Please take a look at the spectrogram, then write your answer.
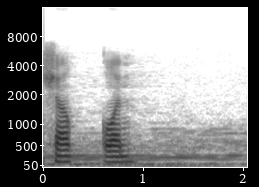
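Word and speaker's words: شَقًّا: Nah, ketika berhenti di syaqqon di sini kita berhenti di huruf yang berharakat fatahtain sehingga di sini berlaku hukum mad iwad. Dan cara bacanya seperti tadi ya, fatah tain tersebut berubah menjadi fathah dan bacanya dipanjangkan dua harakat sehingga bunyinya menjadi syaqqo. Syaqqo qonya dibaca dua harakat.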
